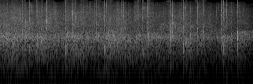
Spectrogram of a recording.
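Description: A crowd applauds steadily, a dense wash of many hands clapping at once, moderately loud and sustained throughout without any voices standing out.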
